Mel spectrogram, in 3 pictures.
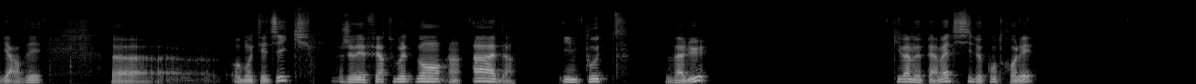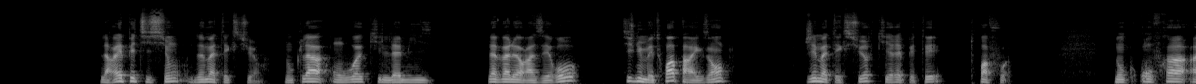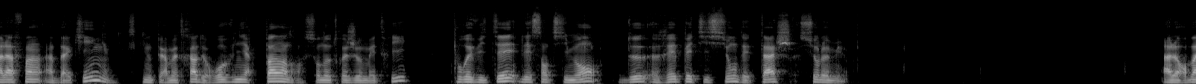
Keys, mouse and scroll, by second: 11.3-14.4 drag, 18.8-27.8 drag, 27.8-28.3 scroll up 3, 28.3 scroll down 2, 28.5-30.1 middle drag, 30.1-30.5 scroll up 1, 32.1-32.5 scroll down 3, 32.5-35.8 middle drag.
